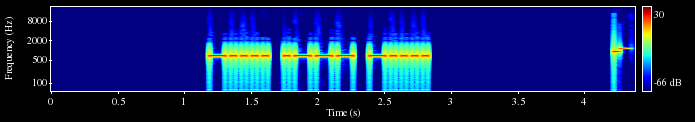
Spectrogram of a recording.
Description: Morse code, heard as a keyed tone, about 30 wpm, 700 Hz. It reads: 6J6
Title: Three Challenging Letter-Number Combinations 30wpm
